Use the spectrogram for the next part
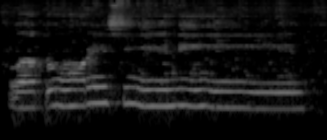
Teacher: huruf nun yang berharkat kasroh ini ya bertemu dengan huruf ya sukun, ini mad asli ya, panjang 2 ketukan. Cuma karena di akhir ayat ya, maka huruf nun yang di depannya itu berubah ya, apabila diwakafkan berubah menjadi sukun, maka disebut mad arid li sukun ya.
